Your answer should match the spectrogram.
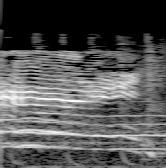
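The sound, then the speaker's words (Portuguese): A single drawn-out meow from a strange cat, loud, holding a steady pitch for over a second before trailing off, with no voices over it. “Segura o gato estranho.”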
